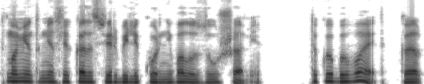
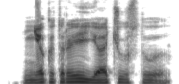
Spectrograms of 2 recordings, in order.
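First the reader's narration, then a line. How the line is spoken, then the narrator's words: Grumbling cyclops. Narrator (Russian): проворчал циклоп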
